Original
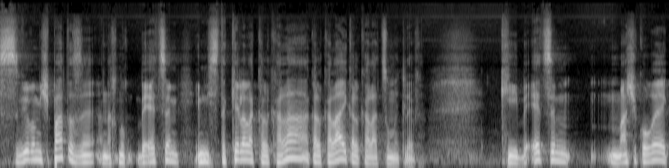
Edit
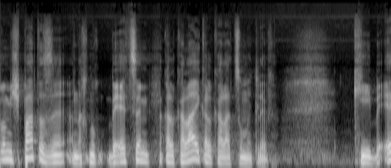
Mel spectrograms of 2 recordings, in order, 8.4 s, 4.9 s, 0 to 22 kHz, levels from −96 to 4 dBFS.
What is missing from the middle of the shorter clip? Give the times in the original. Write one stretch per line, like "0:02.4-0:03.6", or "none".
0:02.4-0:03.8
